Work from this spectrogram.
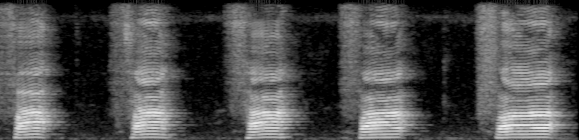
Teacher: ফা ফা উচ্চারণ করার সময় সামনের উপরের দুই দাঁতের আগা, নিচের ঠোঁটের পেট, সামনের উপরের দুই দাঁতের আগা, নিচের ঠোঁটের পেট।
